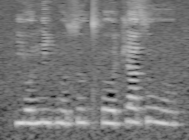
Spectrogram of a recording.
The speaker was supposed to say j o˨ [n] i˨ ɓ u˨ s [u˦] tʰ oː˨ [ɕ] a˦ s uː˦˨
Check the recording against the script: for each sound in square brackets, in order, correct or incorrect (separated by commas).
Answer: correct, correct, incorrect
